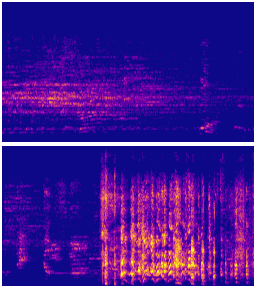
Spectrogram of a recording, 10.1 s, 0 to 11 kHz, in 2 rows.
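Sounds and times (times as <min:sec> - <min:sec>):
singing through a phone speaker: 0:00.0 - 0:10.0.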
